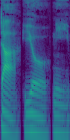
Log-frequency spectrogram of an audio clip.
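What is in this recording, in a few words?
"tayoni", concatenated syllables; Affixing experiment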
